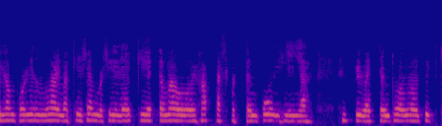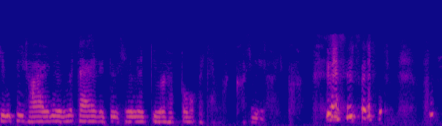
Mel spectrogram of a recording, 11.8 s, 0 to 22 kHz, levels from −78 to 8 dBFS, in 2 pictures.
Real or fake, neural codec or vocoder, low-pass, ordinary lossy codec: fake; codec, 16 kHz, 1 kbps, FreqCodec, smaller model; 7.2 kHz; AAC, 24 kbps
